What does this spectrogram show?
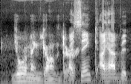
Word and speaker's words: Jormungandr: How do you pronounce it again? Jormungandr. Jormungandr.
